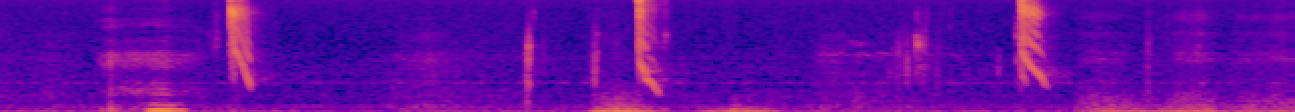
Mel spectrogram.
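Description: Close-miked ASMR mouth sounds: three quick kissing squeaks, each a sharp falling chirp, about two seconds apart, with soft breathy rustles after the later two. A brief hum comes a little before the first.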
